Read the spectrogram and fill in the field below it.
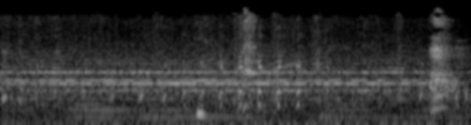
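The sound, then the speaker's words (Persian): Chickens cluck in short, scattered bursts over a steady background drone, with a slightly louder squawk near the end; the birds are not loud. “مرغا رو ببین، شما مرغ نگه میداری؟”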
